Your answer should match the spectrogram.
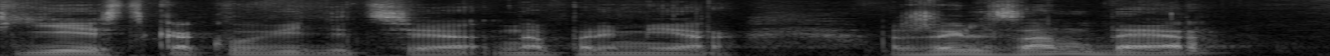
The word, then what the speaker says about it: Jil Sander: как вы видите например жиль зандер правильно произносить название именно так офигенно я вот такая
